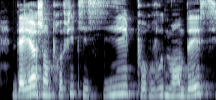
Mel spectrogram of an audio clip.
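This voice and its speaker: A normal speaking voice at a fairly slow pace with fairly even intonation. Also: woman. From Belgium, Liège. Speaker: podcast host and coach. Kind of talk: podcast narration.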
